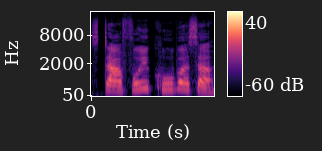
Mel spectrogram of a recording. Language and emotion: Goan Konkani, neutral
